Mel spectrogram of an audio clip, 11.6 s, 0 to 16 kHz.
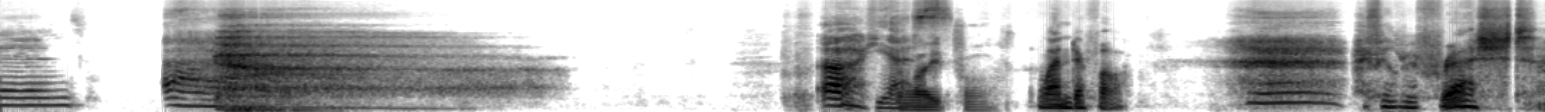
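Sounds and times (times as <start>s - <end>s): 
deep breath let out as a long voiced sigh: 1.5s - 4.3s
speech: 6.2s - 8.5s, 10.3s - 11.5s.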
